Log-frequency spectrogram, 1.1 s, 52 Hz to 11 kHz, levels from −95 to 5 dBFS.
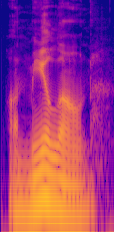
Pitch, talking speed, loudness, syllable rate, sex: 90 Hz, 155 wpm, -18 LUFS, 5.8 syllables/s, male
